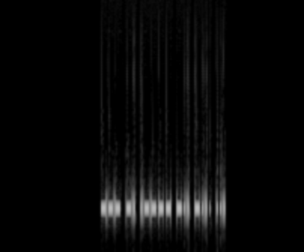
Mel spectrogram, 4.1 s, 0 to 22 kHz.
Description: Morse code, heard as a keyed tone, about 52 wpm, 700 Hz. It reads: ON1DBS
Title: DXCC-100 Call Signs - 6 Characters - Repeated 2x - 50wpm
